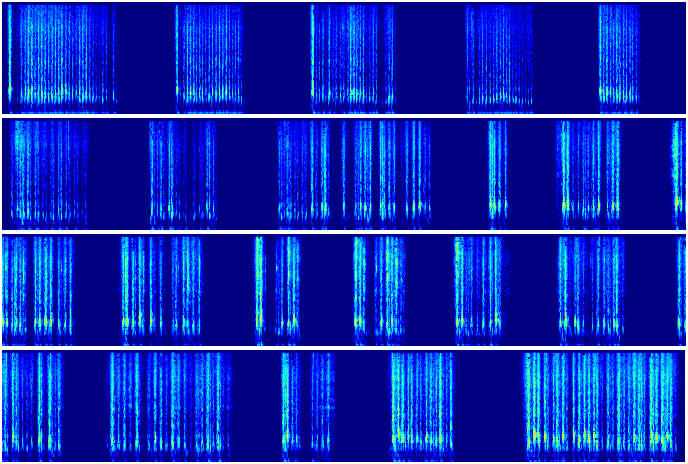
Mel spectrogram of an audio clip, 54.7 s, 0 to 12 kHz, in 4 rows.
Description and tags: Whoosh Flurry 1
For the fighter who is fast with his or her mighty fists that can give enemies rapid punches to the guts!
(Recorded with Zoom H1, Mixed in Cakewalk by Bandlab)
Fast, Fighting, Swish-Swash, Whoosh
